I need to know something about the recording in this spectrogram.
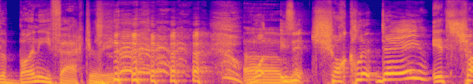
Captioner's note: laughs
